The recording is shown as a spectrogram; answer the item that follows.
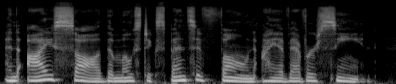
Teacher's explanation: You slow down on most expensive phone because that is the point of the story.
